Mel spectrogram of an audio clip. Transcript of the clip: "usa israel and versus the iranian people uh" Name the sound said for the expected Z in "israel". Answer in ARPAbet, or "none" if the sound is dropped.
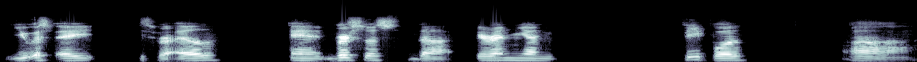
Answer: S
